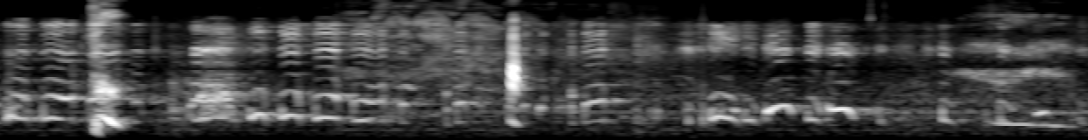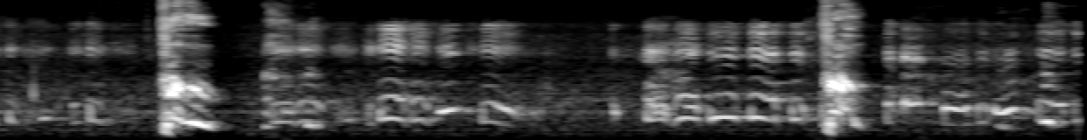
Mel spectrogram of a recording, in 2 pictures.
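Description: A woman laughing hard and helplessly, in long high-pitched peals, with a few sudden sharp louder moments.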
